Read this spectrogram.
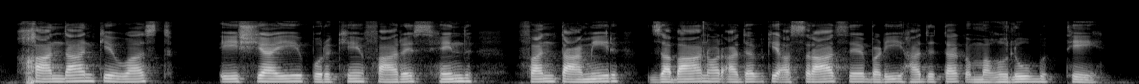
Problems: background sounds at intervals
